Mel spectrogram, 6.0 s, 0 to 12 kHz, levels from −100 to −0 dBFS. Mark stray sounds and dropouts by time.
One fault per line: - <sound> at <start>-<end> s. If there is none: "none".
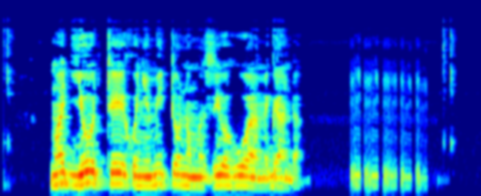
- laugh at 4.4-5.4 s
